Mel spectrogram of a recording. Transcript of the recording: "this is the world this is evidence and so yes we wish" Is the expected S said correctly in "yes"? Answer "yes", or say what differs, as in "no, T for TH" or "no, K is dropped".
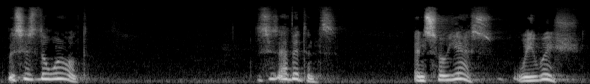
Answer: yes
